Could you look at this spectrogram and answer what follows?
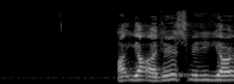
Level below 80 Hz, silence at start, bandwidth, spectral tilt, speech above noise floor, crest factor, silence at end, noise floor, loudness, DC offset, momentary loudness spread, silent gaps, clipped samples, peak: -82 dBFS; 1.15 s; 13.5 kHz; -3 dB/octave; 42 dB; 20 dB; 0 s; -69 dBFS; -29 LUFS; under 0.1%; 7 LU; none; under 0.1%; -12 dBFS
